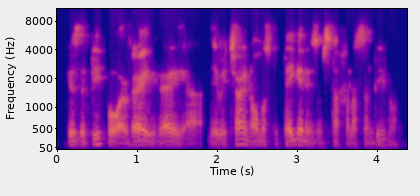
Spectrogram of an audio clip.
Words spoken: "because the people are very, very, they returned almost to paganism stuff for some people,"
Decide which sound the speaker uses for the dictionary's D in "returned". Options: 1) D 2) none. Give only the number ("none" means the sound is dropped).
2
